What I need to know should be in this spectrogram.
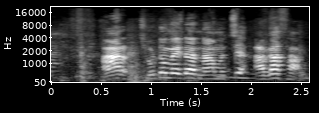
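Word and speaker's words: Agatha: আর ছোট মেয়েটার নাম হচ্ছে আগাথা। আগাথা না কিন্তু আগাথা।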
